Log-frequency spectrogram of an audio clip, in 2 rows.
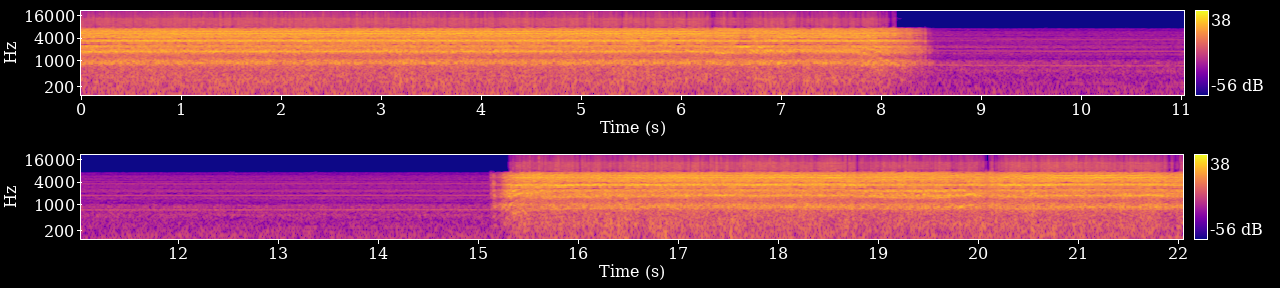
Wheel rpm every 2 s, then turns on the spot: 230, 230, 240, 220, 30, 0, 0, 40, 220, 220, 220.
none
